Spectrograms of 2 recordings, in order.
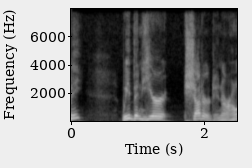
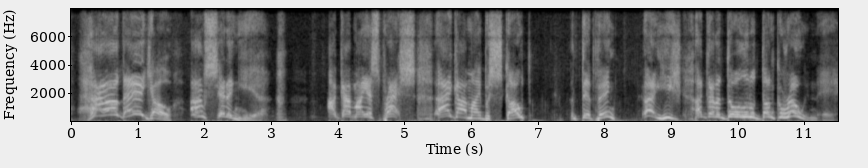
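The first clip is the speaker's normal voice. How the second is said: mock outraged shout; 9 semitones higher than usual. Sitting with espresso, shouting fake outrage at Santa. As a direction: yell in fake fury.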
